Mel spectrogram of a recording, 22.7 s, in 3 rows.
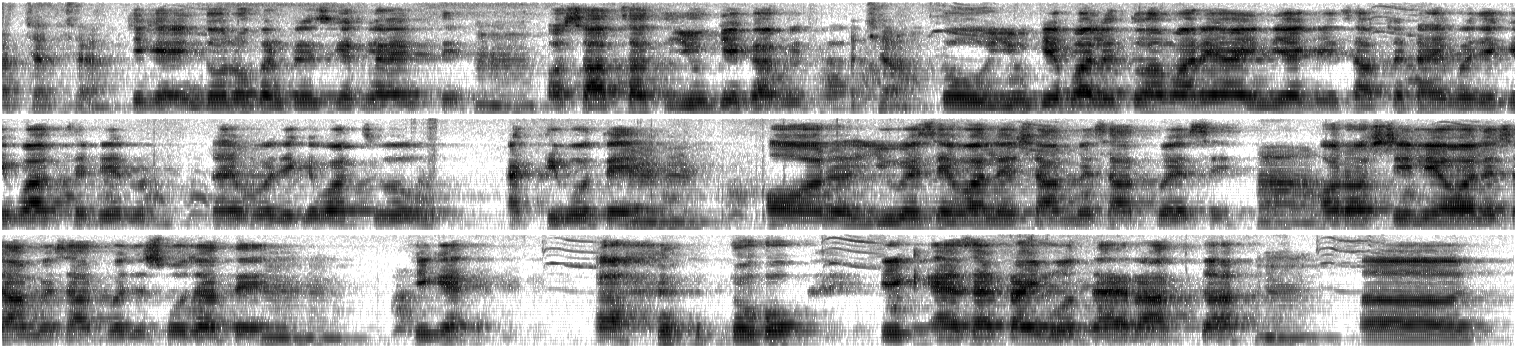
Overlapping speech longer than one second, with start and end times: none

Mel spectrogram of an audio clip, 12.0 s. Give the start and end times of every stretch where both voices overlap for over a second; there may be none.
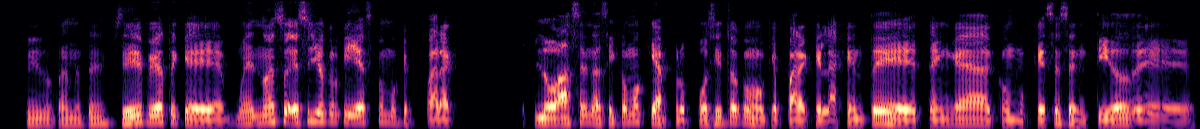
none

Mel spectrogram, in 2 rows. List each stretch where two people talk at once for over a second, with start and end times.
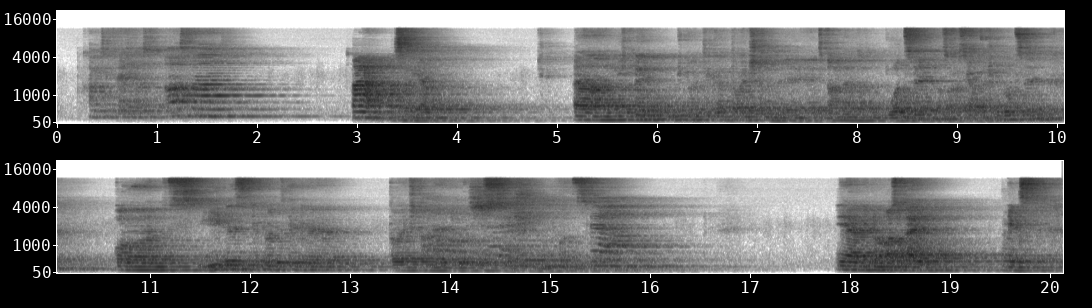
13.7-15.7

